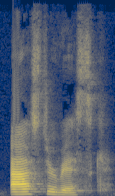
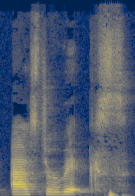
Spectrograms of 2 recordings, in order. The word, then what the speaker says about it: asterisk: let's pronounce that word asterisk pay attention to that s k ending asterisk a common mistake is for people to say asterix don't say that make sure you say asterisk an asterisk is a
